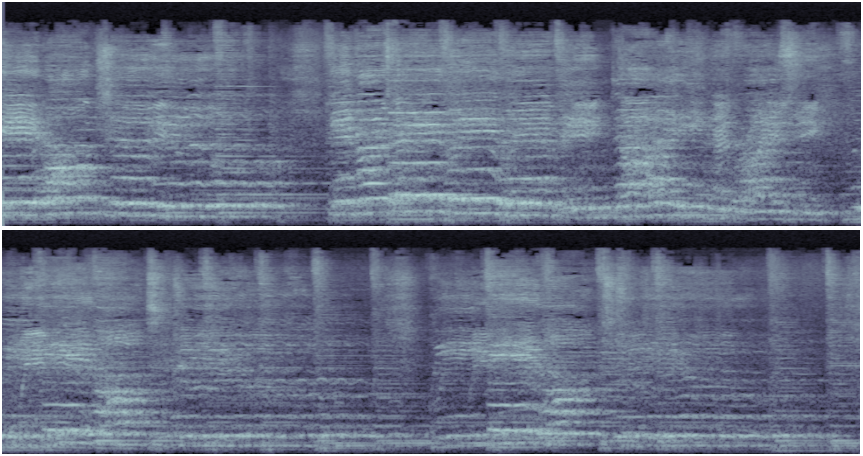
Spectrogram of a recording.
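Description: A small group of voices singing a hymn, with a short break between phrases about three seconds in.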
